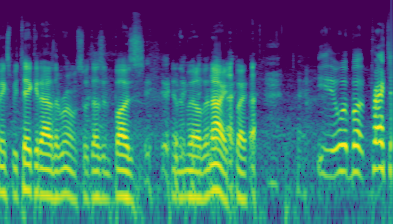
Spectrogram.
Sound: laughter

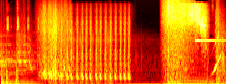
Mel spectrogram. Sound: shuffle

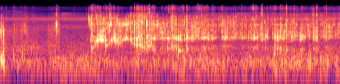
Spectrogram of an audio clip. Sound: coffee trickling

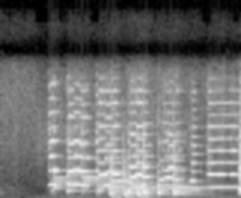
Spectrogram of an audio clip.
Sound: knocking

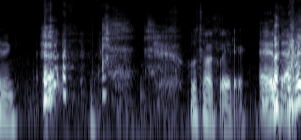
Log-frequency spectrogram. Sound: laughing

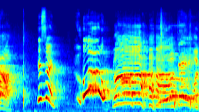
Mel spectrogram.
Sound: cheering

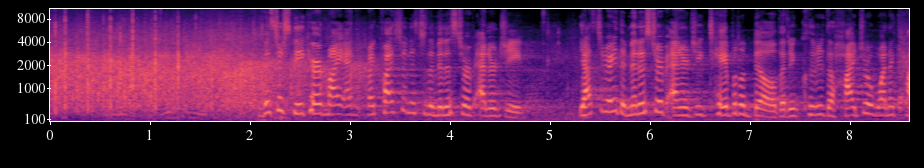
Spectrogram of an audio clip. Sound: applause

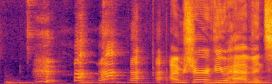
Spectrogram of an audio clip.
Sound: laughs

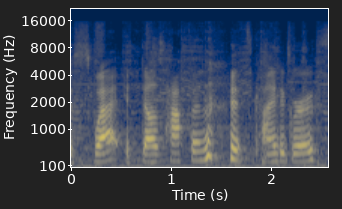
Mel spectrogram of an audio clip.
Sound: laughing

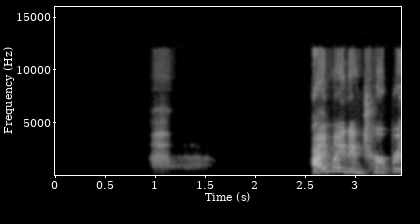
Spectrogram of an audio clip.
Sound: sighs

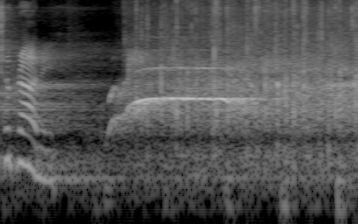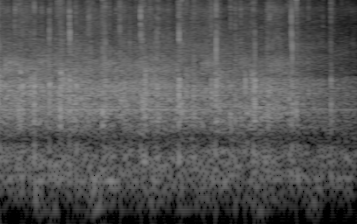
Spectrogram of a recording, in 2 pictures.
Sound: audience applauds

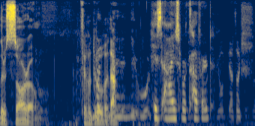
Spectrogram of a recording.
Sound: through translator

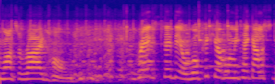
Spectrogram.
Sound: audience laughing

